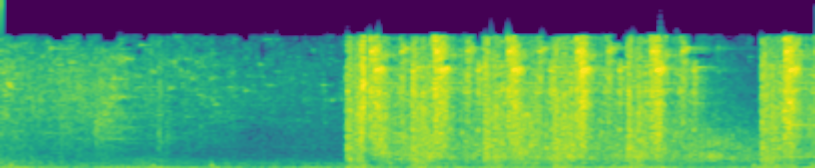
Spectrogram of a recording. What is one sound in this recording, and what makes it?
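Loud club music thumps with a deep bass.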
